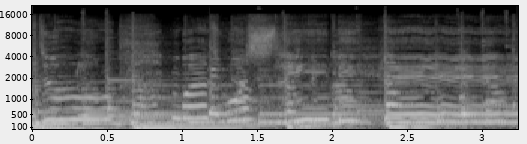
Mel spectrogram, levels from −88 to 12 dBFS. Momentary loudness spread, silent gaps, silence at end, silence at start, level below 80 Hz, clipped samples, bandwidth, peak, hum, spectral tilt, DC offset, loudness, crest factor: 3 LU; none; 0 s; 0 s; -28 dBFS; under 0.1%; 16 kHz; -2 dBFS; none; -7 dB/octave; under 0.1%; -16 LUFS; 12 dB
